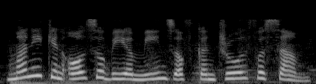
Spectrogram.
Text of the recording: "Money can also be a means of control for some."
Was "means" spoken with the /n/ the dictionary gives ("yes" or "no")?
yes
